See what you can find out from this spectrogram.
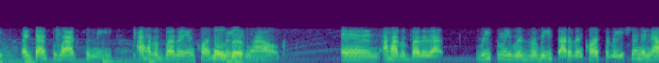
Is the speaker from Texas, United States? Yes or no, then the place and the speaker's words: yes; Killeen, Texas, United States; also born or lived in Dallas / Fort Worth; I'm actually from Killeen, or raised, rather, in Killeen, Texas.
